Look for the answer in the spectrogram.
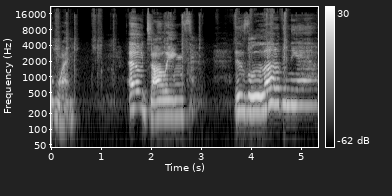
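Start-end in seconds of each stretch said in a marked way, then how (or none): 1.6-5.3 slow, much louder and higher sing-song; theatrical love is in the air; dramatic. Acted. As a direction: announce it like a grand romantic reveal. Dramatic reveal of love card.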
